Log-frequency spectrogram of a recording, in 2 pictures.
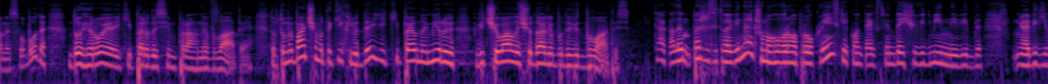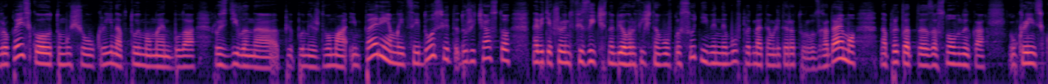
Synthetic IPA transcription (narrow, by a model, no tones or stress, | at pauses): nɔjsʋɔbɔd̪ɪd̪ɔɦeɾɔjɐjɐkʲipeɾed̪usʲimpɾɑɦnɛʋlˠɑ̰d̪ɐ̰t̪ɔp̚t̪ɔmɪbɑt͡ʃɪmɔt̪ɐkʲɪxlʲʊd̪ɛjːɐkʲipɛwnɔjʊmʲiɾɔjʊʋʲit̚t͡ʃʊʋɑlˠɪʃt͡ʃɔd̪ɑlʲibud̪ɛʋʲid̪̚bʊʋɑ̰t̪ɪsʲɐ̥ | t̪ɑkɐlˠɛpɛrʃɛsʲit̪ɔʋɛɛʋʲijnɑjɐkʃt͡ʃɔmɪɦɔʋɔɾɪmɔpɾɔʊkɾɐjinʲsʲkɪjkɔnt̪ɛkst̪ʋʲind̪ɛʃt͡ʃɔʋʲid̪mʲinːɪjʋʲid̪ʋʲid̪jeʋwɾɔpɛjsʲkɔɦɔt̪ɔmuʃt͡ʃɔʊkɾɐjinɐwt̪ɔjmɔmɛnt̪̚bʊlˠɑrɔzʲdʲilˠenɐ̰pɔmʲiʐd̪ʋɔmɑʔimpɛɾʲijɐmɪit̪sɛjd̪ɔsʲʋʲid̪d̪uʒɛt͡ʃɑst̪ɔnɑʋʲitʲjɐkʃt͡ʃɔʋʲinfʲizɪt͡ʃnɔbʲiɔɣɾɐfʲit͡ʃnɔbuwpɾɪsut̚ʲnʲɪjʋʲinːɛbuwpɾed̪mɛt̪ɐmlʲit̪eɾɐt̪uɾɪɔt̪zɦɐd̪ɑjemɔnɐpɾɪklˠɐd̪zɐsnɔwnɪkɐukɾɐjinʲsʲk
